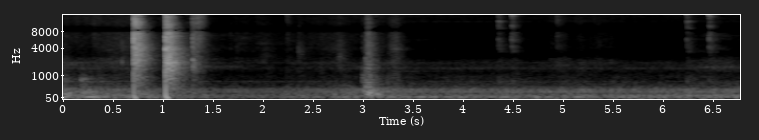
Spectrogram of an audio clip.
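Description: Sharp knocks of a hand handling a rack unit and computer keyboard: two loud ones close together about a second in, a softer one just after, and another about three seconds in, over a steady low equipment hum.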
